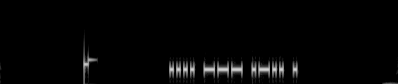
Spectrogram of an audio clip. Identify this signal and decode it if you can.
Morse code, heard as a keyed tone, about 34 wpm, 700 Hz. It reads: HOLE
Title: Sentences from Top 1600 Words - New Word Drill - 35wpm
